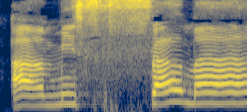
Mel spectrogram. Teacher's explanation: Ditekan huruf tasdid ya di sini huruf sin.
